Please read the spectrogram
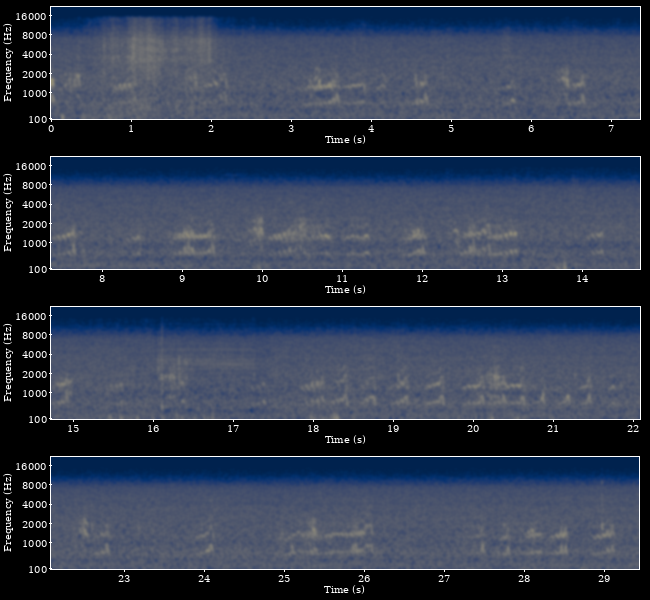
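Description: Breeding chorus of Ezo brown frogs (Rana pirica): several frogs giving short, low calls in quick overlapping runs throughout. A brief burst of noise about a second in.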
